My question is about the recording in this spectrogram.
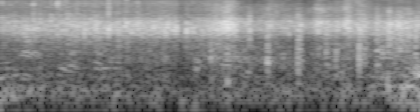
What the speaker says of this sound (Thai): เสียงโปแปะโปแปะนี่คือ ฝนตกนะ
